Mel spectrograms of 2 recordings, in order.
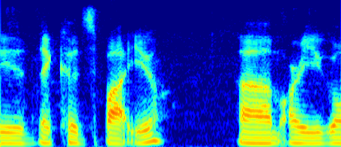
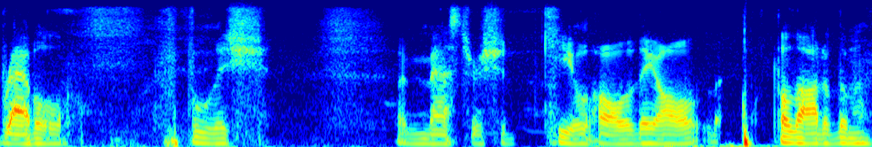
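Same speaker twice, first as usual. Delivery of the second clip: grumbled, muttered under the breath, much lower and quieter; 2 semitones lower, 5 dB quieter than usual. A character walks away from the crew, grumbling under his breath. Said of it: "under his breath saying".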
